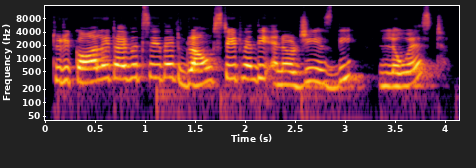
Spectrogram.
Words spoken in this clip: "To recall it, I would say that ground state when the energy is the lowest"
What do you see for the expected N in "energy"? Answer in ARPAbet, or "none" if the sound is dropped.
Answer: N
